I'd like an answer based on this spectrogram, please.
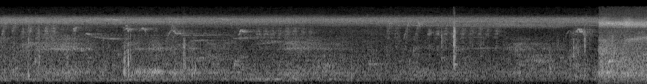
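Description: Insects buzzing steadily in a high, even drone, which grows louder near the end. A single faint click sounds about four and a half seconds in.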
